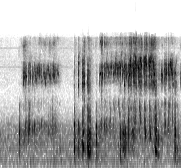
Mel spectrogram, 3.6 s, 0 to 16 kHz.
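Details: Black stork nestlings begging at a feeding in an oak nest in Poland, 11 August 2017, nest camera; a short hissing wheeze, a pause, then rapid rasping clicks building into sustained high wheezing with fast pulses.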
